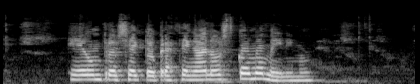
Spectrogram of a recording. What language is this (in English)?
Galician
